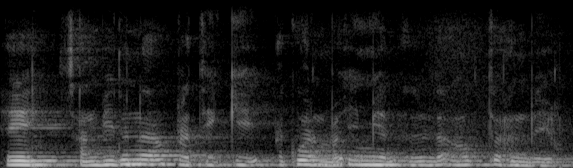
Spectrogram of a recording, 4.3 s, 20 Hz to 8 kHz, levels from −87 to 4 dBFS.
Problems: none marked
